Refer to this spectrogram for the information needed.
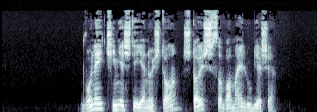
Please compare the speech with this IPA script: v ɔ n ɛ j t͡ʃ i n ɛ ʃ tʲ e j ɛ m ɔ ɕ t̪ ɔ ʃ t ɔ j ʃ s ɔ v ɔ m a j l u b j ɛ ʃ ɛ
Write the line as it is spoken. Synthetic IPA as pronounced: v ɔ n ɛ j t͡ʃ i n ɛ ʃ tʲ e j ɛ n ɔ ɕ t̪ ɔ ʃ t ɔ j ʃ s ɔ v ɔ m a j l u b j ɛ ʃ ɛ

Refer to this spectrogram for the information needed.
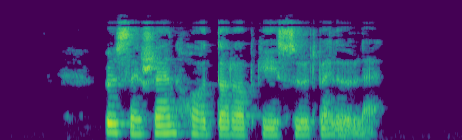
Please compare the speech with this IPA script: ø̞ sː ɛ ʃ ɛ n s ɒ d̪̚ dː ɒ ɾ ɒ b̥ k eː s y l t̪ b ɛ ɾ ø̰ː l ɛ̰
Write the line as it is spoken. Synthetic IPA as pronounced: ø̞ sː ɛ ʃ ɛ n h ɒ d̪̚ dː ɒ ɾ ɒ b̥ k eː s y l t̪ b ɛ l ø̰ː l ɛ̰

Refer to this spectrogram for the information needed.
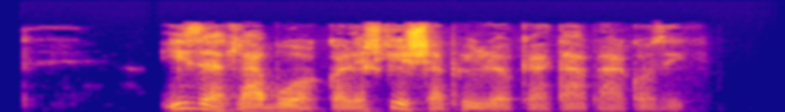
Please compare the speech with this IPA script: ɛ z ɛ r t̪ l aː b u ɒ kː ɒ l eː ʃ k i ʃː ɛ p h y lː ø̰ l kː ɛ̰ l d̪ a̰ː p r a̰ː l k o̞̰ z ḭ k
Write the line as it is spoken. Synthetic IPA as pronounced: i z ɛ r t̪ l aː b u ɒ kː ɒ l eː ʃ k i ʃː ɛ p h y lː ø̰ kː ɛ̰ l t̪ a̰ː p l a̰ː l k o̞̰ z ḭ k

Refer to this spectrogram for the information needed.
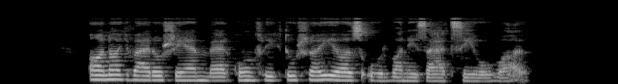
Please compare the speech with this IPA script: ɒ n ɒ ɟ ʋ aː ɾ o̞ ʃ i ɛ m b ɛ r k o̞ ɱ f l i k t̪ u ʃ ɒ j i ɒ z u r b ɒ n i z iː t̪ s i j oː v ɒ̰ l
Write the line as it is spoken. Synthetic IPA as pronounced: ɒ n ɒ ɟ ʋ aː ɾ o̞ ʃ i ɛ m b ɛ r k o̞ ɱ f l i k t̪ u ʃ ɒ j i ɒ z u r b ɒ n i z aː t̪ s i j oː v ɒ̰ l

